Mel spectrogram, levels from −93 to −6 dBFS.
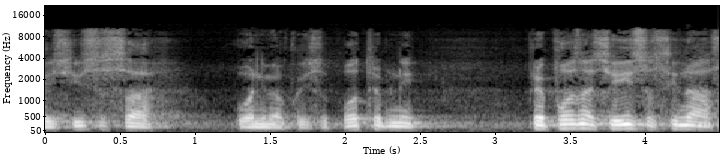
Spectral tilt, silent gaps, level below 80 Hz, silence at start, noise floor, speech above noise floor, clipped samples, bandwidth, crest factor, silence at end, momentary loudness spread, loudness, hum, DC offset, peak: -6.5 dB/octave; none; -60 dBFS; 0 s; -44 dBFS; 28 dB; under 0.1%; 11 kHz; 18 dB; 0 s; 9 LU; -18 LUFS; none; under 0.1%; 0 dBFS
